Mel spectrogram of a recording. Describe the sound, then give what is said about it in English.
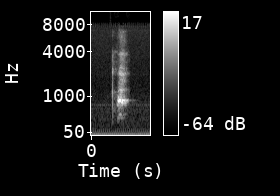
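A single short dog bark rings out once, clear, with quiet before and after and no talking. “Even the dog agrees.”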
